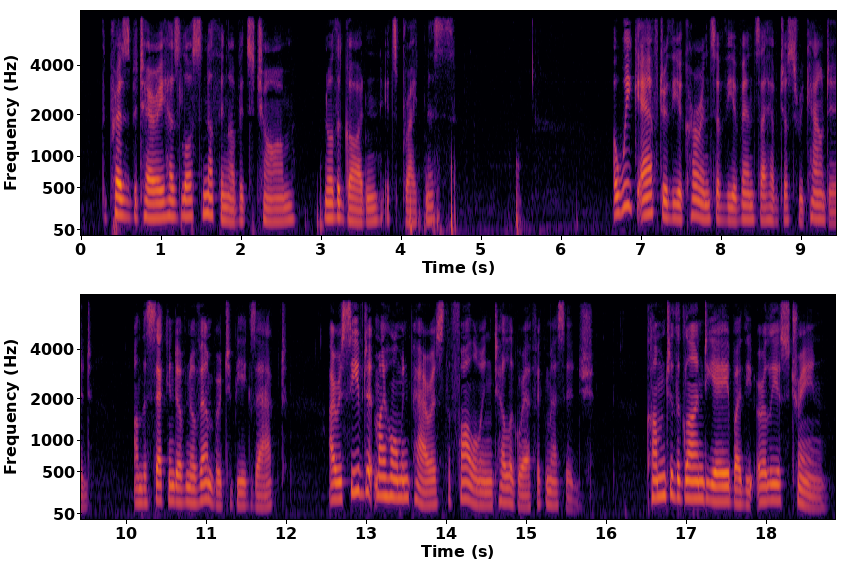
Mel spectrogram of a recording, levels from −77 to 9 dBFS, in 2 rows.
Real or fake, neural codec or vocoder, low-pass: real; none; 7.2 kHz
